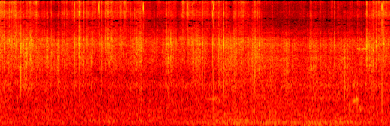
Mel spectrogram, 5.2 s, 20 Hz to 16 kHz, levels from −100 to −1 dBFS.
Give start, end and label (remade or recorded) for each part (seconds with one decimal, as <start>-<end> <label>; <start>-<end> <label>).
0.0-5.2 recorded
